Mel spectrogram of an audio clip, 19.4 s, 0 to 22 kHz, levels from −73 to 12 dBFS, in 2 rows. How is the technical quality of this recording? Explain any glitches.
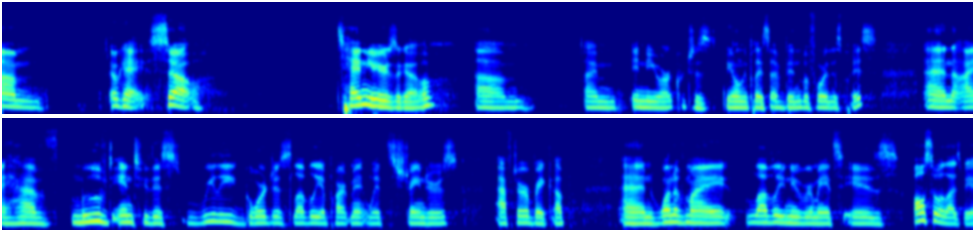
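The recording has two timing glitches, both from the network jitter buffer.

At 7.07 to 7.12 s there is a short stall from a late packet. The buffer ran dry, so the receiver stretched the last sound by 27 ms and resumed without loss. It is heard as a brief held sustain. On a spectrogram the harmonics run flat and smeared, and the waveform shows repeated cycles.

From 16.19 to 17.13 s a jitter buffer speed-up plays the audio at about 108% speed. The receiver drained excess buffered delay by cutting out pitch-period slices, around 70 ms in total. The sound is hurried but unchanged in pitch. A spectrogram shows compressed timing with intact harmonic spacing, and the waveform shows small splice joins.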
